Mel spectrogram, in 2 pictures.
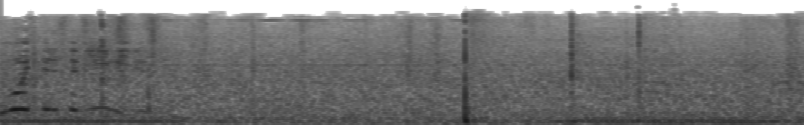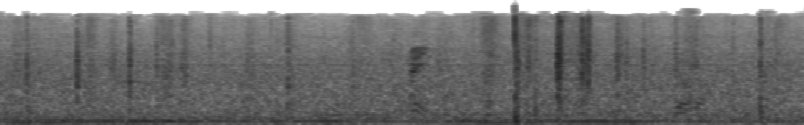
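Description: A football is kicked with a dull thud outdoors.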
